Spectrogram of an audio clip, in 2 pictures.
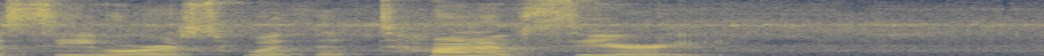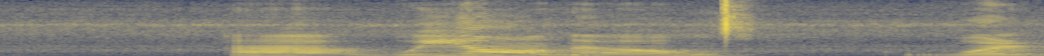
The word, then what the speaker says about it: cirri: Cirri? Yep. It's pronounced cirri.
